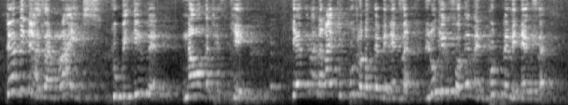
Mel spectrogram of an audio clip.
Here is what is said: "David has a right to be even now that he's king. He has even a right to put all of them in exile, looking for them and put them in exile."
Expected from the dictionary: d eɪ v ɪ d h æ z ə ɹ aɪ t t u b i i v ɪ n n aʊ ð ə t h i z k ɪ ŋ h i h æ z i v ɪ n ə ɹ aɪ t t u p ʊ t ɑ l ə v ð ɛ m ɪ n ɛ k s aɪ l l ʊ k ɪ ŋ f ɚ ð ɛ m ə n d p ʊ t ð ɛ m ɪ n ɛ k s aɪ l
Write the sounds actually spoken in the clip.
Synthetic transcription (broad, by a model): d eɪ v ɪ d h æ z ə ɹ aɪ t t u b i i v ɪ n n aʊ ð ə t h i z k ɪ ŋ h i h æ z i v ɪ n ə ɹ aɪ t t u p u t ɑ n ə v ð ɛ m ɪ n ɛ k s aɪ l l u k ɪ ŋ f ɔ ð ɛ m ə n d p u t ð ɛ m ɪ n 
